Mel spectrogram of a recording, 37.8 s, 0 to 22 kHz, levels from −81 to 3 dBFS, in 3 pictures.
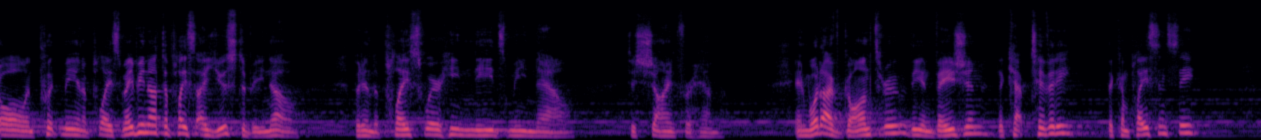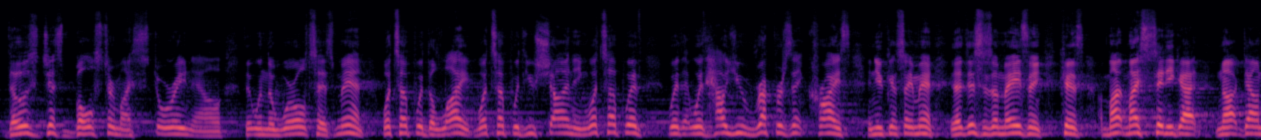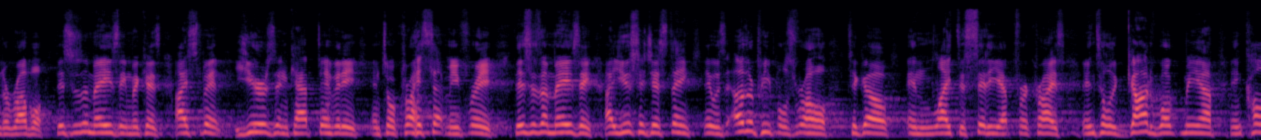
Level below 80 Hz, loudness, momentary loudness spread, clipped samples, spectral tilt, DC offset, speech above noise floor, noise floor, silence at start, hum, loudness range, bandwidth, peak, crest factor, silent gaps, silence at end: -82 dBFS; -31 LUFS; 12 LU; under 0.1%; -5 dB/octave; under 0.1%; 28 dB; -59 dBFS; 0 s; none; 10 LU; 16.5 kHz; -12 dBFS; 20 dB; none; 0 s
